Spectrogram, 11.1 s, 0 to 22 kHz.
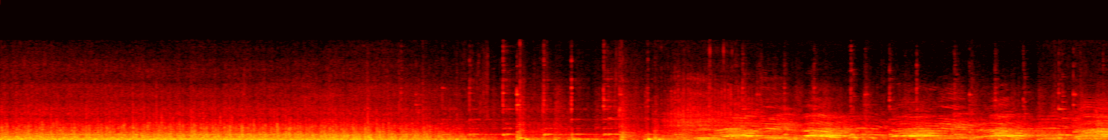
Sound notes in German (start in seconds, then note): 4.9 Getrommel; 6.7 Laute Rufe im Chor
